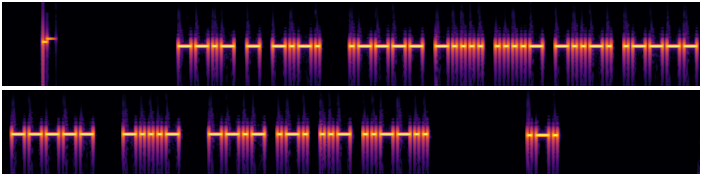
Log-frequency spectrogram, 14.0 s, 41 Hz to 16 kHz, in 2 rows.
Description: Morse code, heard as a keyed tone, about 28 wpm, 700 Hz. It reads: QTC 164/10 <BT> QRU? R
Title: Worked All Europe DX Contest - QTC Exchange - 28wpm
